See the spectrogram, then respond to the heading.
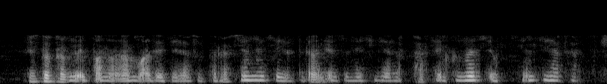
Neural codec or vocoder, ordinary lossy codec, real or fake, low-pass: autoencoder, 22.05 kHz, a latent of 192 numbers a frame, VITS, trained on one speaker; AAC, 16 kbps; fake; 7.2 kHz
